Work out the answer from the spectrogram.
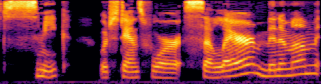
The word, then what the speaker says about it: SMIC: Now, acronyms take the first letter of each word in a phrase, and you pronounce it as one word. Like SMIC, pronounced SMIC, which stands for Salaire Minimum Interprofessionnel de Croissance, the French minimum wage.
